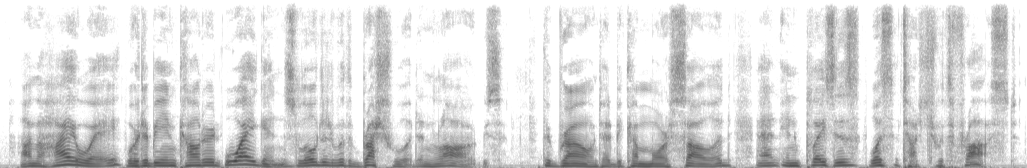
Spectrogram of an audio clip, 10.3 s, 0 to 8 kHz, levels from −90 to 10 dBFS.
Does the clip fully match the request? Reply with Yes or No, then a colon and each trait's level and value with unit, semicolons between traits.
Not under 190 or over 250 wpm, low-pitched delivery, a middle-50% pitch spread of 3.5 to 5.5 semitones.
No: average, 150 wpm; low, 120 Hz; average, 4.4 semitones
